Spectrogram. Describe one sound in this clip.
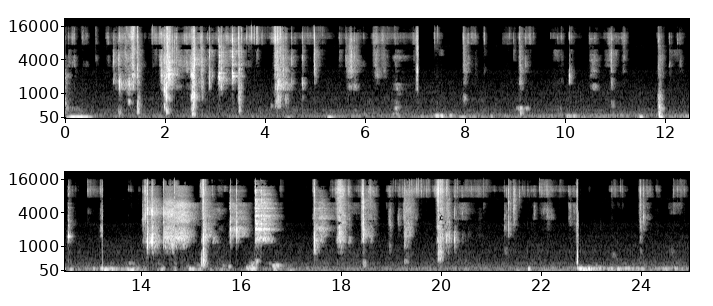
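Soft clay squishes and crackles between fingers.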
